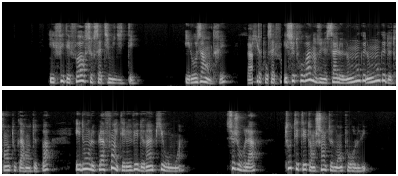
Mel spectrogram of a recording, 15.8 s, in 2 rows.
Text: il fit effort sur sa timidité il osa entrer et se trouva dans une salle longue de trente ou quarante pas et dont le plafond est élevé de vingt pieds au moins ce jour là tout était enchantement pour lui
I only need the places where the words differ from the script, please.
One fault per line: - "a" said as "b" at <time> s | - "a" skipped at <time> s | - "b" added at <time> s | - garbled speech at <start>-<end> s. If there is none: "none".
- garbled speech at 4.9-5.6 s
- "longue" added at 7.3 s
